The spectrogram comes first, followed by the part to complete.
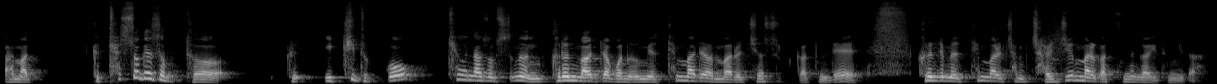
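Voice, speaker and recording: Lively lecturing man. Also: mid-range voice, a little fast. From Jeolla region of Korea. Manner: explanatory, poses questions to the audience. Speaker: professor. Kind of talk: recorded lecture.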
